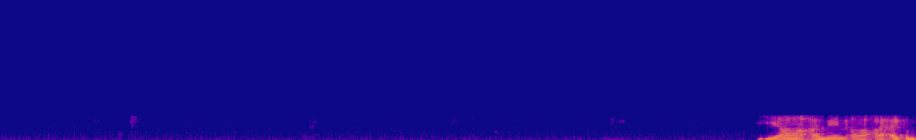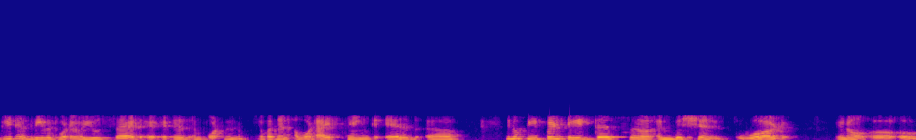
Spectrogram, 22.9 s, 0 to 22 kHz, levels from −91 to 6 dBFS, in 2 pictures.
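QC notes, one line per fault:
Throughout: iLBC codec. The whole clip is band-limited at 4 kHz, so sibilants and consonant detail sound dull and boxy. The speech is clear but plainly rough and slightly synthetic, because the codec rebuilds the excitation from a compact model instead of the waveform itself. It codes each frame independently, and the texture fits iLBC's 30 ms frame mode at about 13.33 kbps, where this coarse, buzzy grain is easy to hear.
10.86 to 10.93 s: lost iLBC frames. Between "I mean" and "I I completely agree", a short stretch of about 60 ms is replaced by a held, faintly buzzy vowel-like tone. With no data arriving, the decoder repeats the last pitch cycle blended with noise to fill the hole. The length points to two consecutive 30 ms frames going missing. Because each iLBC frame decodes independently, the speech snaps back cleanly as soon as packets arrive again.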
